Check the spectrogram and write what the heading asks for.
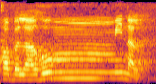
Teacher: Idgham mimi, ketika mim sukun bertemu dengan mim ya. Mim sukun bertemu dengan mim, maka ditekan setekan-tekannya, boleh lebih dari dua harokat atau panjangnya 2. Qablahum boleh sepanjang-panjangnya.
